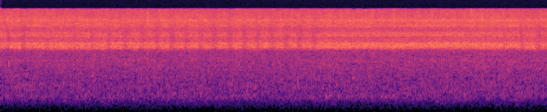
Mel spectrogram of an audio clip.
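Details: Rushing mountain river in Valencia, Spain, dominates, while singing cicadas add a steady high, shimmering buzz with quick regular pulses throughout.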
